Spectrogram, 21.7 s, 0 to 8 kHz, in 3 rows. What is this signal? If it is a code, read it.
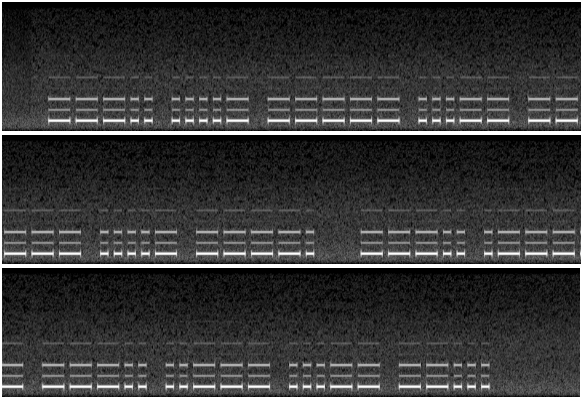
Morse code, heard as a keyed tone, machine-sent, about 14 wpm, 670 Hz. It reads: 8403049 818237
